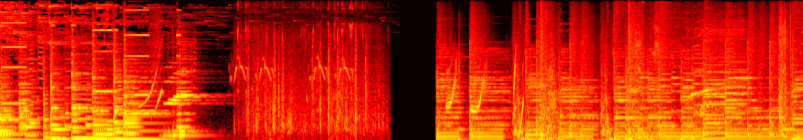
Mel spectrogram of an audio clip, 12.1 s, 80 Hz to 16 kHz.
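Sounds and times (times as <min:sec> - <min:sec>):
cartoon soundtrack music: 0:00.0 - 0:03.4, 0:06.6 - 0:12.0.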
